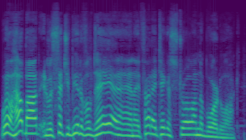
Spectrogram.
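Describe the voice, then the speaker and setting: An actor playing a world-weary, middle-aged small-time bookie, wisecracking with breezy bravado in a radio crime drama. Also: male voice, sits high, lively intonation, fast talker, dry recording, studio quality.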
